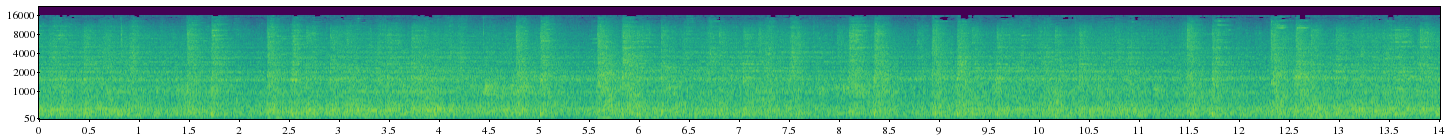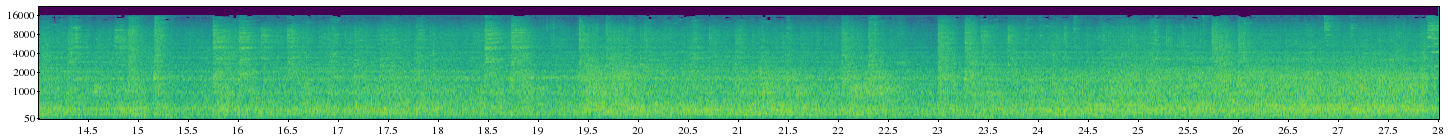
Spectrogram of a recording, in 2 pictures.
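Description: Loaded container flat wagons of a freight train rolling past, with steel wheels clicking over the rail joints and a faint steady wheel squeal. Over the last few seconds a low diesel rumble builds as the 2M62U pusher locomotive approaches.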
